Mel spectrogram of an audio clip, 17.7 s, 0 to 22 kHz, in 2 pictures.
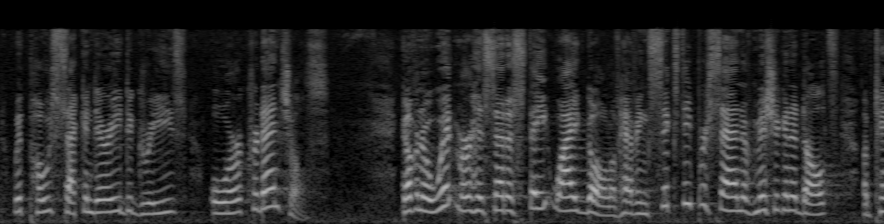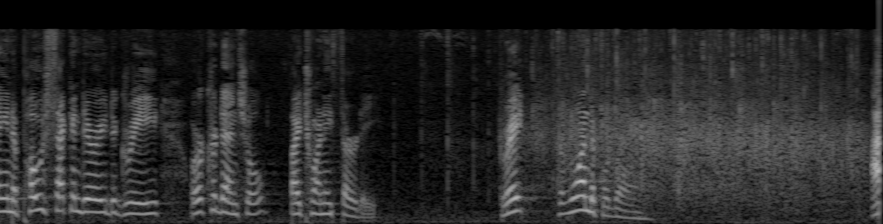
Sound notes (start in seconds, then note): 13.3 applause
